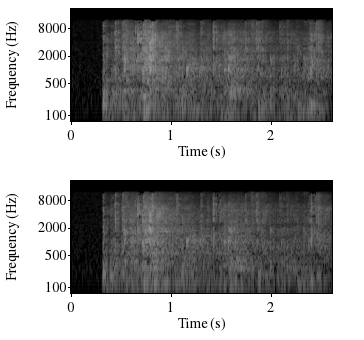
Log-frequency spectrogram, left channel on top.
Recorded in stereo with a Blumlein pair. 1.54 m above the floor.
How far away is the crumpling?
About 8 m.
